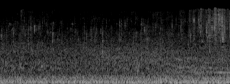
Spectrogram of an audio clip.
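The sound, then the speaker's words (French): Clean water poured over a left hand during hand washing makes a continuous, fairly loud splashing trickle, steady from start to finish, with no talking. “On verse une fois comme ça sur la main gauche.”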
